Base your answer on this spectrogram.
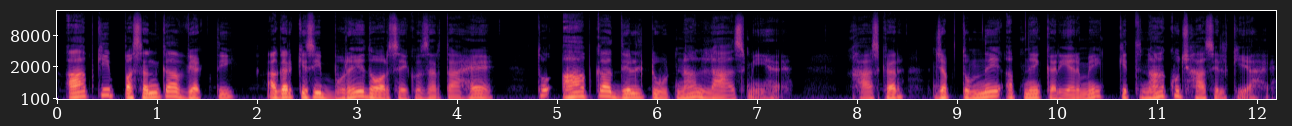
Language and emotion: Hindi, sad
